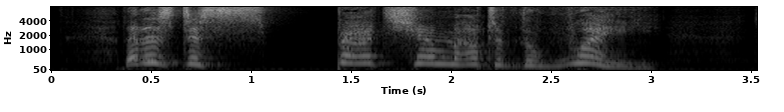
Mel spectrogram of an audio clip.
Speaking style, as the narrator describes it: snapped Mr

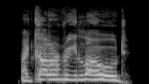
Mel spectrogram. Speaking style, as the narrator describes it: she cried

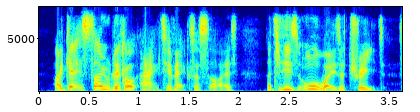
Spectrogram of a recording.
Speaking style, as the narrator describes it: said he

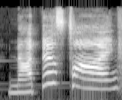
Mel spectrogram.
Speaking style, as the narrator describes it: giggled the rain pixies nastily

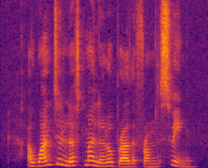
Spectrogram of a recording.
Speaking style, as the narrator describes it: cried she

